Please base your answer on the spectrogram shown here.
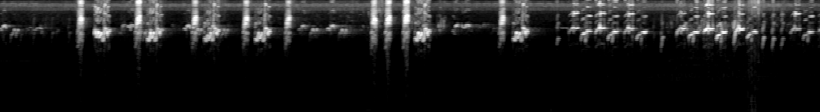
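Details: Unmixed recording of a vocal sooty-headed bulbul calling a rival closer: scattered single chirps separated by pauses, sharp broadband clicks between them, then a busier burst of chirping near the end over a thin constant high tone.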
